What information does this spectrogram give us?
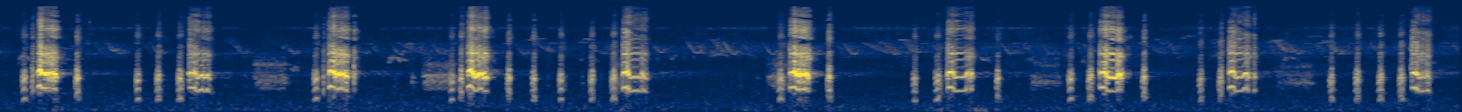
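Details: Red junglefowl during a wild junglefowl decoy hunt, a long run of about ten short harsh crows at steady intervals, interspersed with dry clicks and faint wavering tones.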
